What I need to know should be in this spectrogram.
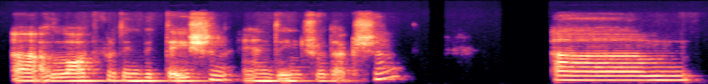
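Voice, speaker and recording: A young Slovenian woman talks slowly through her project on a video call, pausing and restarting often. Her voice is gravelly with fry, dark and mellow in tone, and sits a little low for a woman. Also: rough recording. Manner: hesitant, many fillers and restarts. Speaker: visual artist presenting her work. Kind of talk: online screen-share presentation.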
